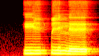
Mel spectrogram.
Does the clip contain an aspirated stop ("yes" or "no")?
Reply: no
